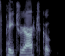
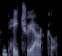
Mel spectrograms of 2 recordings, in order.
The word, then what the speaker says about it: patriarchal: And again, I think it's because it's patriarchal. I keep saying that wrong. – Patriarchy. – Thank you. Can you say it again? – Patriarchal. – I think that's what it is.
